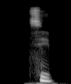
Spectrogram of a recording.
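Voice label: "집" Korean, female; 단어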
